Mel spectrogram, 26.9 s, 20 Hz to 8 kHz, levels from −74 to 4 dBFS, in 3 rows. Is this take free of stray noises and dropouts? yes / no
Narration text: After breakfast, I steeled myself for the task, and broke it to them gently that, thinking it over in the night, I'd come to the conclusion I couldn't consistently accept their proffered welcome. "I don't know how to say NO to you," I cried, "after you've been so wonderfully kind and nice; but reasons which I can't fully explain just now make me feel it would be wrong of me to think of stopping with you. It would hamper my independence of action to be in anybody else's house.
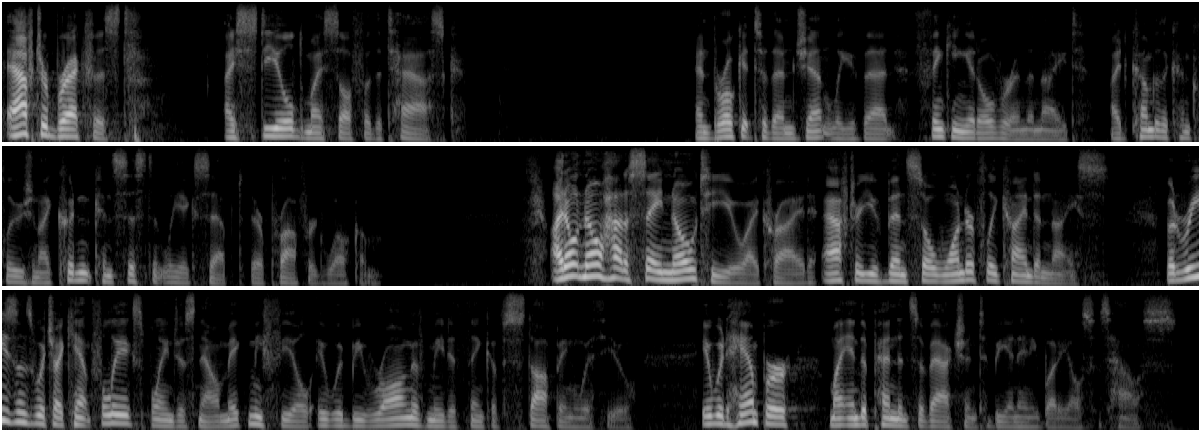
yes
